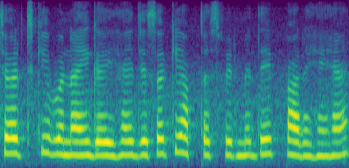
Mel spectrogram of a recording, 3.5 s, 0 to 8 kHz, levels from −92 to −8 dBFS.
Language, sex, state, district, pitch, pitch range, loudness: Hindi, female, Haryana, Rohtak, 245 Hz, 240-265 Hz, -16 LUFS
